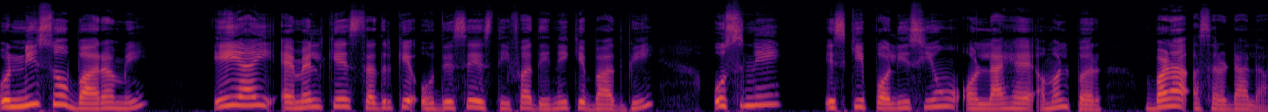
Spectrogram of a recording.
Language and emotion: Urdu, neutral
